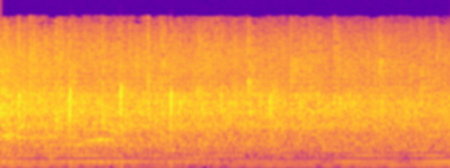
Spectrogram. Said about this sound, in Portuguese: Quem está comigo, diga amém, pode aplaudir o Senhor.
